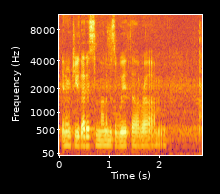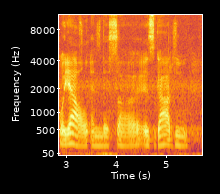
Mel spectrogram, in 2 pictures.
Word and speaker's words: Poyel: So this angel's name is called Poyal, and it's spelled Poyel.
